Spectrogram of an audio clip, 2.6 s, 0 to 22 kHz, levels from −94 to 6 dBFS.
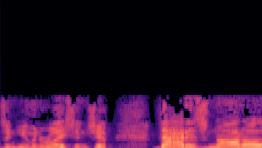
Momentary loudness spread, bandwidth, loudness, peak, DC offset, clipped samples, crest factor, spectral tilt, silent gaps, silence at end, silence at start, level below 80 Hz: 14 LU; 8 kHz; -20 LUFS; -4 dBFS; under 0.1%; under 0.1%; 16 dB; -2 dB/octave; none; 0 s; 0 s; -66 dBFS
